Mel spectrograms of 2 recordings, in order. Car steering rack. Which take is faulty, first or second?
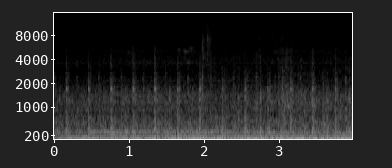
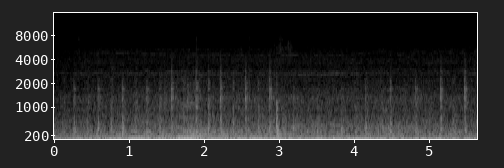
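second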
